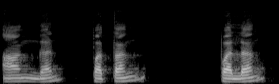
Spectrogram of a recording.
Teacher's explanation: نون غنہ، اس کی آواز ناک سے نکلتی ہے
